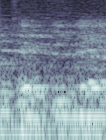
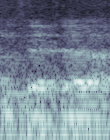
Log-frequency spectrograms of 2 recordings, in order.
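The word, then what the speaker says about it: المجادلة: Memang Mujadilah itu beberapa ulama bacanya Mujadilah, perempuan yang mendebat Tuhan. Tapi ada ulama yang baca Mujadalah karena diambil makdarnya kan jadalah ijadilu mujadalatan.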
